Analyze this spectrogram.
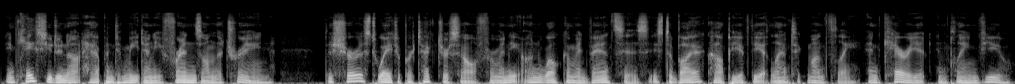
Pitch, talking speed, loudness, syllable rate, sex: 90 Hz, 225 wpm, -18 LUFS, 5.7 syllables/s, male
